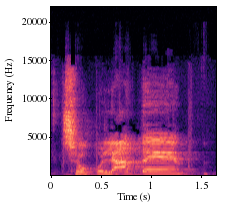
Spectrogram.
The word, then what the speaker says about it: chocolate: Si pronunciaste chocolate, chancho y churro, bueno, todo bien. El sonido de la C y la H es fuerte y corto, como un golpe.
